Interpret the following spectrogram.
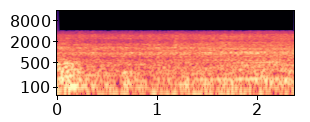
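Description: A pause in speech: steady background hiss of the room and the sound system, with no distinct event.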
